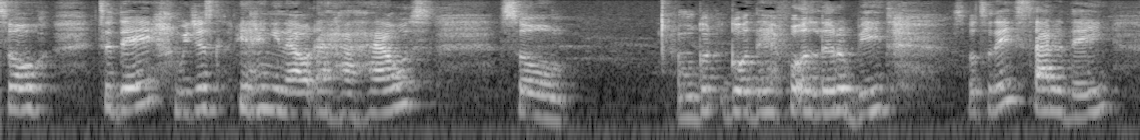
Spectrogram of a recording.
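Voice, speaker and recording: A hoarse, put-on character voice moves at a moderate pace with ordinary pitch variation. Long, frequent pauses break it up, and there is audible echo. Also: woman, fairly high pitch for a woman. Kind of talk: casual vlog chat.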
